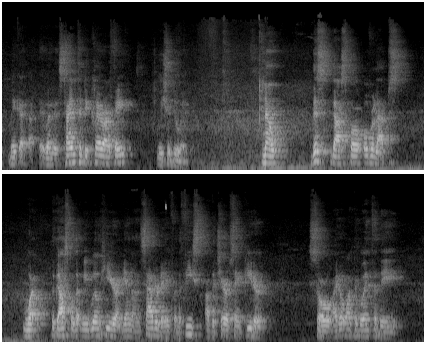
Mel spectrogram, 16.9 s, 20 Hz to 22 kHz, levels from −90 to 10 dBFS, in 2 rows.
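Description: From 11.66 to 11.98 s, DAB burbling appears: bit errors at a rate well under one percent slip past error correction and corrupt MP2 scale factors. Single sub-bands jump in level, giving chirping, squelchy bubbles. A spectrogram shows scattered bright, frame-length blocks in narrow bands, consistent with about sixteen damaged frames.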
